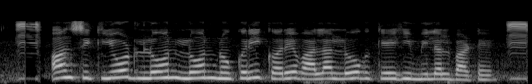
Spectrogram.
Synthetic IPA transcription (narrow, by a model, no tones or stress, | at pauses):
ənsikjoɽlonlonːɔkɾikəɾeʋalaloɡkeɦiːmiləlbaʈe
